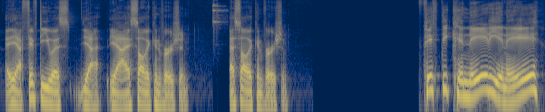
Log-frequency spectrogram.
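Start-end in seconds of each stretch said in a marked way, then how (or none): 6.3-8.1 a hammed-up Canadian accent, much higher, with a tag eh; mock Canadian accent. Teasing the Canadian guest about the book price, mock Canadian accent.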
